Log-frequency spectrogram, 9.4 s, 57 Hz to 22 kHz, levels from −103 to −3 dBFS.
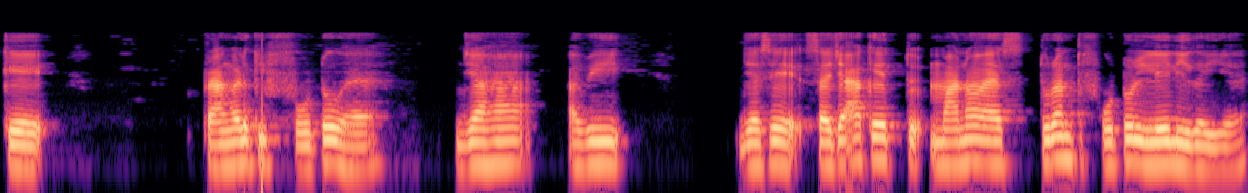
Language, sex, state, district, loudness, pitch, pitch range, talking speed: Hindi, male, Uttar Pradesh, Gorakhpur, -16 LUFS, 140 Hz, 135-150 Hz, 115 wpm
